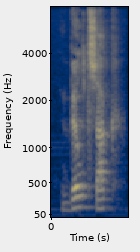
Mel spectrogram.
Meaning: a bag functioning as a pillow or mattress, often filled with straw but sometimes doubling as a clothes bag
- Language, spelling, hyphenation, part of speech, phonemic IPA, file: Dutch, bultzak, bult‧zak, noun, /ˈbʏlt.sɑk/, Nl-bultzak.ogg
